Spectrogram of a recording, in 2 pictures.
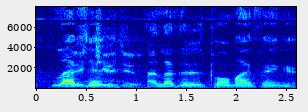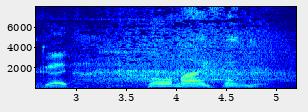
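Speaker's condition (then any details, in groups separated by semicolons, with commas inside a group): Parkinson's disease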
